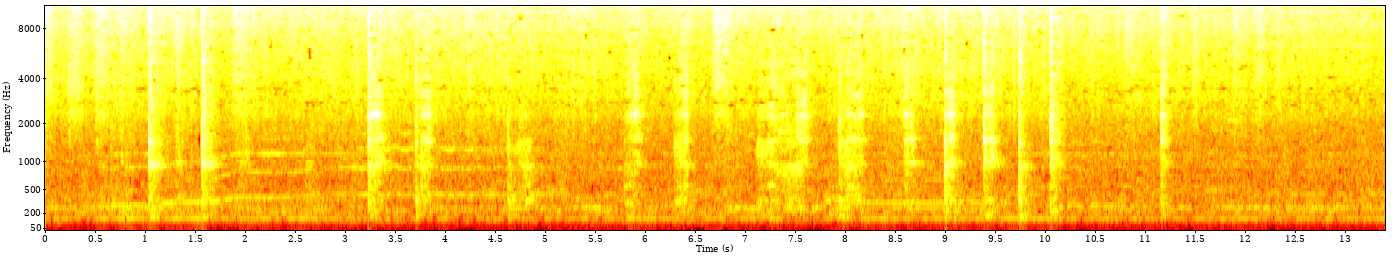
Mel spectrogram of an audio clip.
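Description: Grated beetroot sizzling as it fries in ghee in a non-stick pan, stirred with a spatula that scrapes and knocks against the pan in frequent short clicks.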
